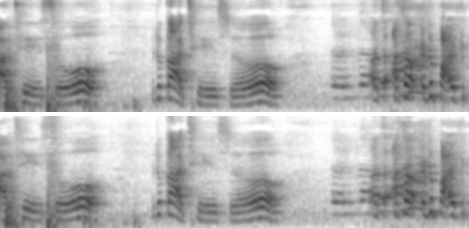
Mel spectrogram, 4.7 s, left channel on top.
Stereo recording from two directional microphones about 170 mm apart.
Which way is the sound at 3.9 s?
10° right (ahead or behind).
